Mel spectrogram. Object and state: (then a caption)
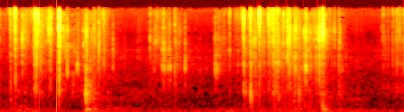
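Soap bar being shaved. A knife blade scrapes and shaves a solid oval green soap bar with a dark coating, held in the palm. Bright, dry crackling and tearing scrapes come in two clusters of short strokes with a quiet pause between them.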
